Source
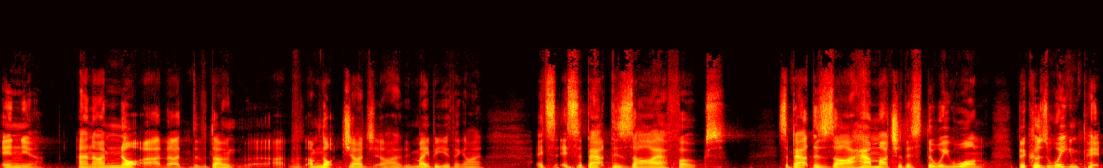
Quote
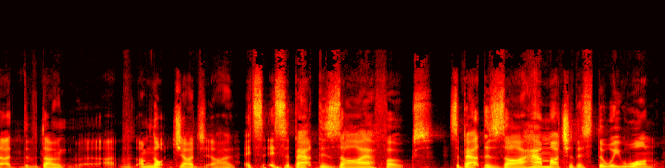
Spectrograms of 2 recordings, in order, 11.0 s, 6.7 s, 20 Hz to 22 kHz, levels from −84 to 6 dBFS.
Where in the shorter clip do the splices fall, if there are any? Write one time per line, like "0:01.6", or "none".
0:02.3
0:04.4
